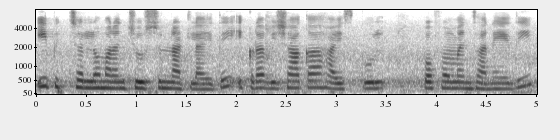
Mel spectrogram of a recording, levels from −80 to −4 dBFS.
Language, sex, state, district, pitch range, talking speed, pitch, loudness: Telugu, female, Andhra Pradesh, Srikakulam, 210-235 Hz, 145 wpm, 225 Hz, -26 LUFS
